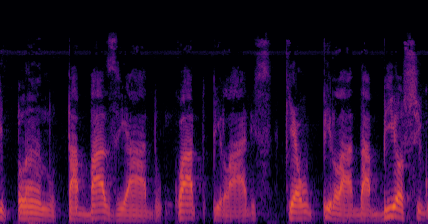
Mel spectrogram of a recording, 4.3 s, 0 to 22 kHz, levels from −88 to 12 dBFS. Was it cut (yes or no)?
yes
